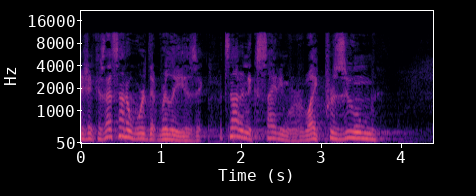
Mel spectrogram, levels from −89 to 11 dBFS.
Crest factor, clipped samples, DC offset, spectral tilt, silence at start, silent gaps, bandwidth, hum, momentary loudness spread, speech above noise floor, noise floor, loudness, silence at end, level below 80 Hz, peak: 16 dB; under 0.1%; under 0.1%; -5 dB/octave; 0 s; none; 11.5 kHz; none; 7 LU; 29 dB; -61 dBFS; -32 LUFS; 0.55 s; -64 dBFS; -16 dBFS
